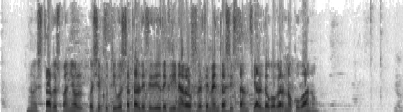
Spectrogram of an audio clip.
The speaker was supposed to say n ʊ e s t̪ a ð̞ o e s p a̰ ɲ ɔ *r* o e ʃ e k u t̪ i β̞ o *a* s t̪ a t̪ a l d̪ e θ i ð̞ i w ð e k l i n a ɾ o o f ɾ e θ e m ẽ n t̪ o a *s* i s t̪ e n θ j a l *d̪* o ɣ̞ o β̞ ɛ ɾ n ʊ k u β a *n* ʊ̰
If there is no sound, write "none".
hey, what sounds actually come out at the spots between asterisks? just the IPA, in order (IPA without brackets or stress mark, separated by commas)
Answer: l, e, s, d̪, n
